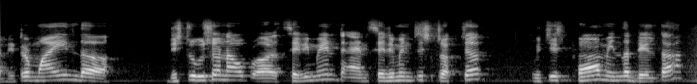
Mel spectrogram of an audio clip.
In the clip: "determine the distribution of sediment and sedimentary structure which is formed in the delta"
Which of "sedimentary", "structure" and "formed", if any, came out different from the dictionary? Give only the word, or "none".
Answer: formed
